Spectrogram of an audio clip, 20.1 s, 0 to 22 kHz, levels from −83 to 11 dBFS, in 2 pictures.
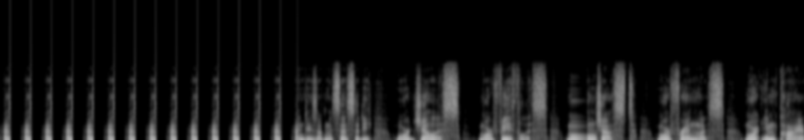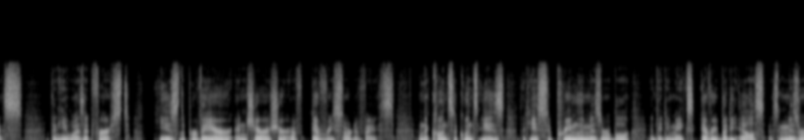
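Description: From the start to 3.71 s, a 120 ms fragment repeats 14 times every 0.26 s with 140 ms of silence between: a stutter with silent gaps, likely from a stalled player.

At 6.97–7.01 s and 7.01–7.05 s, short concealed packet loss: about 20 ms each went missing, and the extrapolated fill makes a brief smear.

From 7.15 to 7.35 s, a long network dropout, likely lost packets, is filled entirely by a fading synthetic continuation. From 11.81 to 11.99 s, the filler fades into 120 ms of silence before the audio resumes.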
